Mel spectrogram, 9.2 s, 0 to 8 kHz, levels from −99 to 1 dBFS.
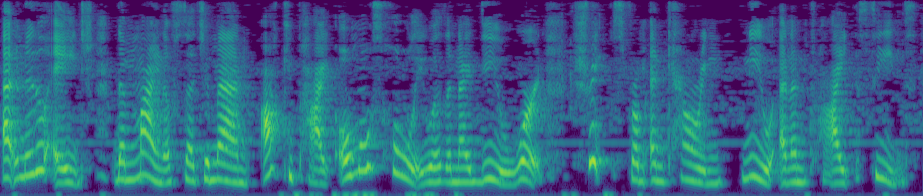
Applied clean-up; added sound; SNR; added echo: none; none; none; none.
